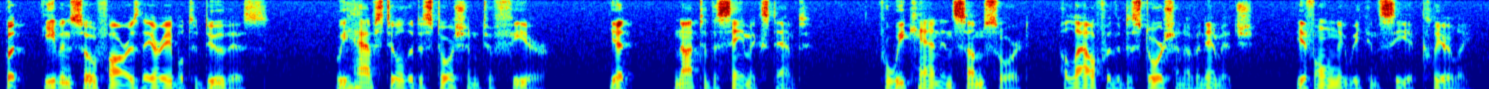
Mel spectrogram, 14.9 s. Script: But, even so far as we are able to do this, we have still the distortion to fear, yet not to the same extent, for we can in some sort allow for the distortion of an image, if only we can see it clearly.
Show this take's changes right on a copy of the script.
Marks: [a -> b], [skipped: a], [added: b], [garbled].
But, even so far as [we -> they] are able to do this, we have still the distortion to fear, yet not to the same extent, for we can in some sort allow for the distortion of an image, if only we can see it clearly.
